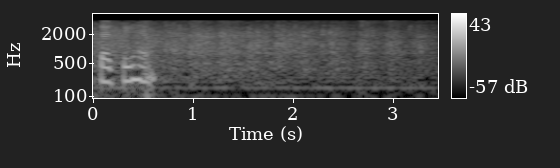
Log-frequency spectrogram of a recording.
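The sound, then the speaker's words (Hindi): Audience clapping to welcome a guest at a Rotaract dialogue programme. A brief voice opens, then steady, moderate applause continues evenly to the end. “तो ऐसी बहन का भी हम जोरदार करतल ध्वनि से स्वागत करते हैं।”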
